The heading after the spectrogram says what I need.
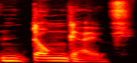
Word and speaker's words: Ndongo: So this is Nzinga of Ndongo. Yes. Have I pronounced that right?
